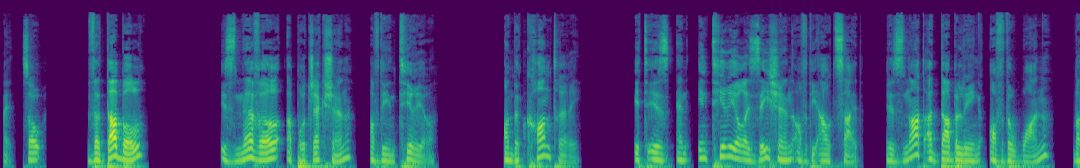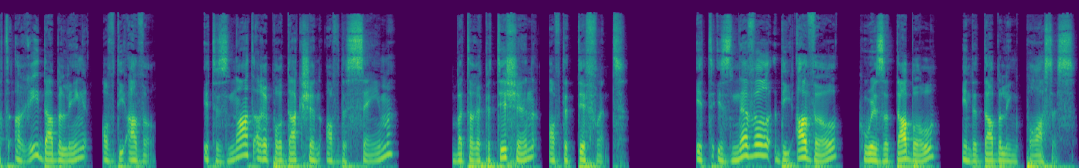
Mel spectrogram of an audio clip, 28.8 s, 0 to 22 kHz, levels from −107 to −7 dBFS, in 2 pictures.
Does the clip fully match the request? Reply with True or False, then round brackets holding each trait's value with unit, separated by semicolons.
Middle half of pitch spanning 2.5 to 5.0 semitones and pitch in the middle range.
False (3.7 semitones; 125 Hz)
